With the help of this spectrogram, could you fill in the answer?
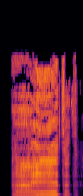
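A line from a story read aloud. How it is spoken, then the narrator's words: Exclamation. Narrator (Russian): воскликнул майор Барри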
